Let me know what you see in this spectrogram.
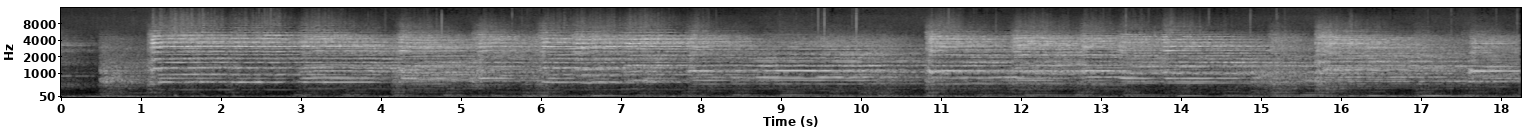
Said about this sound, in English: By using echo chambers, the engineer can add any amount of echo, even too much, making our orchestra sound as if it's playing in Grand Central Station.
